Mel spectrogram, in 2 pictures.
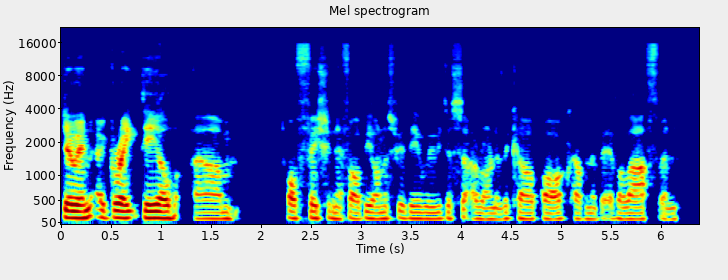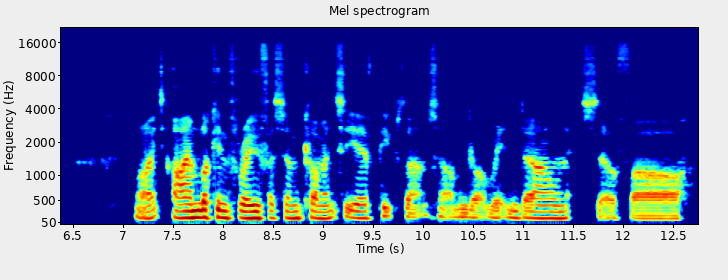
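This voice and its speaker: Man, 40s, London accent, rambling live-stream chat, filler-heavy, mid pitch. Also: moderate pace, gravelly. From England. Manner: chatty, rambling, full of ums, banters with viewers. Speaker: livestream host reviewing vape juices. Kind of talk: casual live chat reading viewer comments.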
